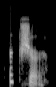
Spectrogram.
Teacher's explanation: 2 syllables. Stress on the first one.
